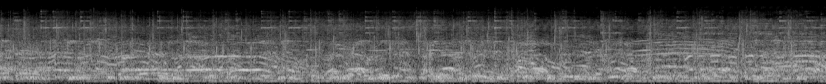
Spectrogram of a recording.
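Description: Mikoshi bearers shouting a rhythmic chant as they heave the portable shrine, over the noise of a dense festival crowd, with a steady low hum underneath.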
